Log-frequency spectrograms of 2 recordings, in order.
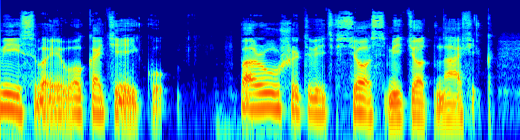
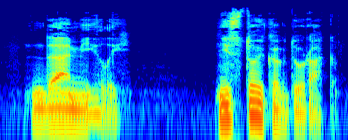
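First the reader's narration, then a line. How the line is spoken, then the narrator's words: Tender, smiling. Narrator (Russian): нежно улыбнулась я любимому мужу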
